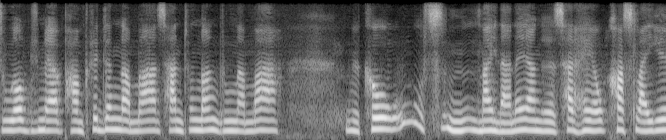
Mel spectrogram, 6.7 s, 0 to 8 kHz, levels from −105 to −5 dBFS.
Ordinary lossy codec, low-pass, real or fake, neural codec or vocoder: none; 7.2 kHz; fake; codec, 16 kHz, 0.8 kbps, ZipCodec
